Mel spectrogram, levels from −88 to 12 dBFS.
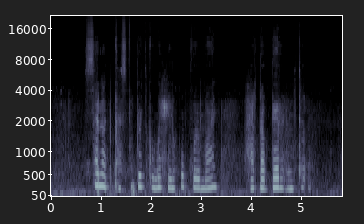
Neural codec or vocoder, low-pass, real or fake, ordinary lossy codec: codec, 44.1 kHz, 1.7 kbps, Pupu-Codec; none; fake; none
